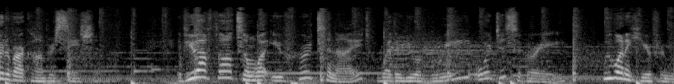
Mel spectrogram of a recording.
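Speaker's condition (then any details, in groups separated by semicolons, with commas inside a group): No condition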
